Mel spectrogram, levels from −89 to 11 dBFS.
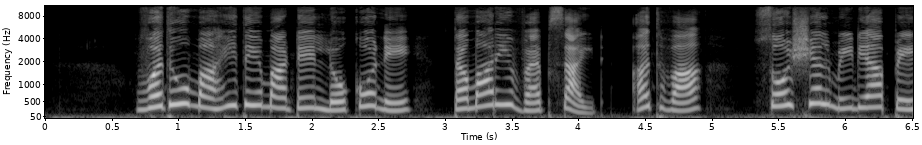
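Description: A short stretch of speech with nothing technically wrong to point to, so there are no faults, times or causes to report here.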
